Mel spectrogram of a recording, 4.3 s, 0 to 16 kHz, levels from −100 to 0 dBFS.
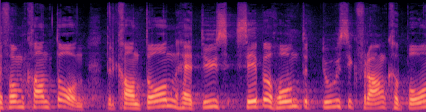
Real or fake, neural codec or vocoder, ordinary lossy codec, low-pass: real; none; none; 14.4 kHz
